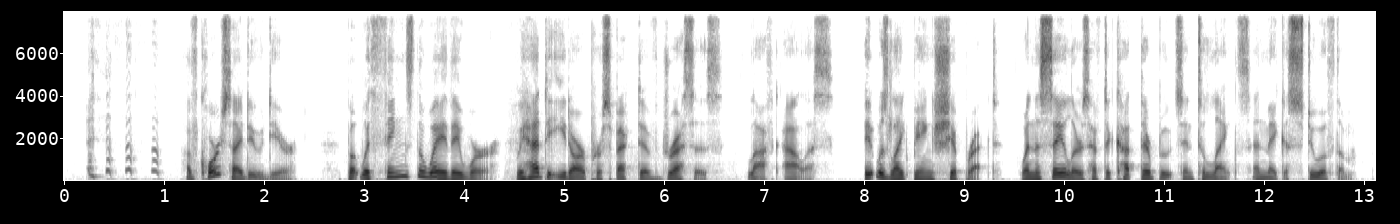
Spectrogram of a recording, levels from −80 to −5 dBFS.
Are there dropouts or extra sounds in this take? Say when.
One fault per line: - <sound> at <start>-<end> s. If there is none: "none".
- laugh at 0.2-1.0 s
